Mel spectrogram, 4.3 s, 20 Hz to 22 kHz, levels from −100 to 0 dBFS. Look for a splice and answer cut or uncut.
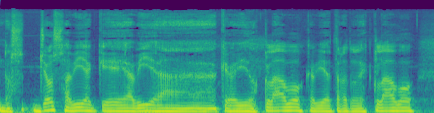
uncut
